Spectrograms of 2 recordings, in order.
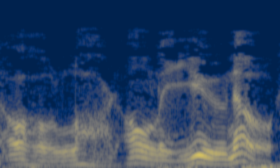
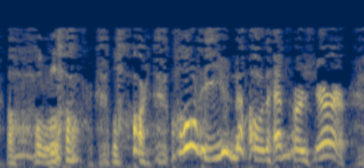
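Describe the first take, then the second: First: "Oh, Lord" low, then "only you know" drawn out slowly; awed reply. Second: OH, LORD and ONLY punched very high and loud; heavy emphasis. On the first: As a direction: stretch "only you know" in slow wonder. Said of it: "I can only imagine him saying". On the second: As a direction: cry out "only you know" with full emphasis. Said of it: "put the emphasis on that". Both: Acted.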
